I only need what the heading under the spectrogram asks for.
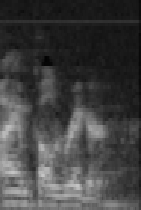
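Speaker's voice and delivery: dry adult-sounding voice. Voicing a young cyborg boy introducing himself: dry, almost adult voice. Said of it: "In a dry, almost adult voice".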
